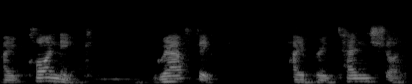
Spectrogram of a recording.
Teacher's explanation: you put the stress on the second syllable from the end of the word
